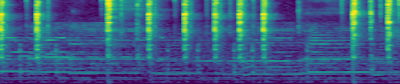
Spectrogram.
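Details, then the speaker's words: Air suspension valve block on a bagged car, switching with no pressure, rear valve compared to a normal one: sharp separate clicks, some duller; valve sticking, suspected buildup inside; sticking air suspension valve. "it's got stuck again and that's with no pressure yeah I don't know if you guys can hear that so now it's clicking but still not as healthy as that click"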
